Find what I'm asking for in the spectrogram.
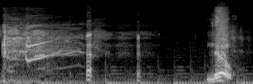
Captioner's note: laughs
